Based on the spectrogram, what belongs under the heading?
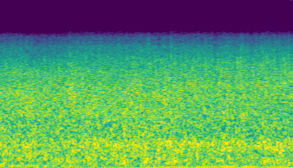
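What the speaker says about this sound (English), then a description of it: "it just looks like a small hole with thousands of gallons of water coming out of it" Acid mine drainage gushes from a small mine opening, a dense, continuous roaring rush of water, loud and close, with no other sounds breaking through.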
